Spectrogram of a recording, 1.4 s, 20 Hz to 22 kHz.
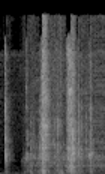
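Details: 2001 Sony CMT-CP300 three-CD changer after loading belt replacement; brief clicks and light mechanical whir as the drawer opens without slipping, normal noisy tray operation.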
